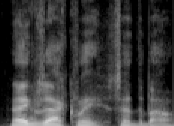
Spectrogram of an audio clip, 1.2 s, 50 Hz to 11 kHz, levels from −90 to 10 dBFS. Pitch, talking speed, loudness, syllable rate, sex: 110 Hz, 205 wpm, -18 LUFS, 7.1 syllables/s, male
